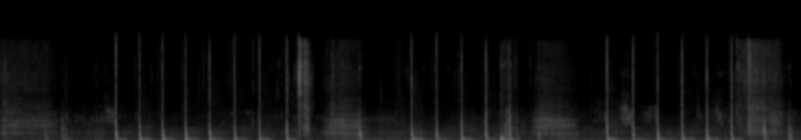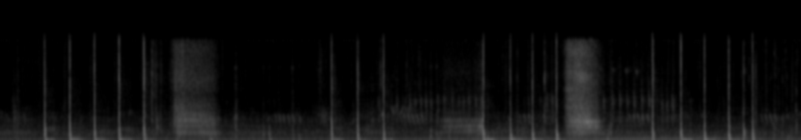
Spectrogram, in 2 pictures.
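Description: A chisel pares and scrapes wood.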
